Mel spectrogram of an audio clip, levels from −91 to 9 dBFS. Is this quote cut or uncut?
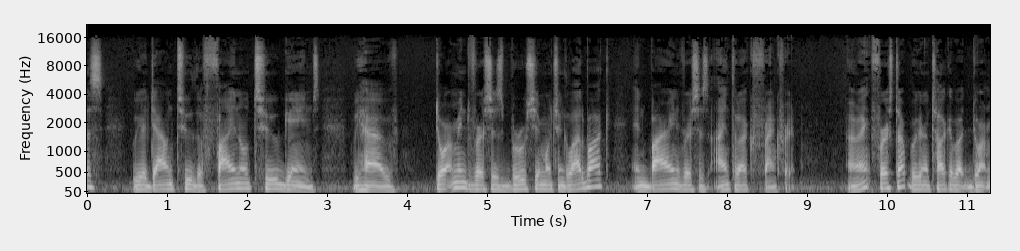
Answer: cut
